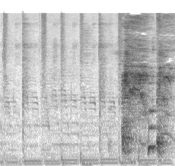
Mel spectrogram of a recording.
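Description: Background music playing, with a person coughing loudly near the end.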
